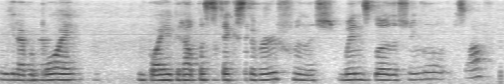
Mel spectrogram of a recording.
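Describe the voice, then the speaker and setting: A woman's voice: medium pitch, steady tone, moderate pace, lightly acted. A woman playing a tender, hesitant young woman in a naturalistic fantasy romance table read. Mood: wistful. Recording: noisy recording with room ambience.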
